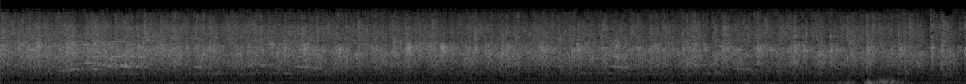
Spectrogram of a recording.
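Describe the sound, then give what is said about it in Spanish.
A church audience applauds at an evangelistic campaign service, a dense and steady clapping that stays loud and even for the whole stretch. “Den un aplauso al Dios Todopoderoso.”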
